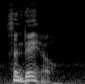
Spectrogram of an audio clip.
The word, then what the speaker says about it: Sendejo: Sendejo.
